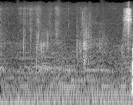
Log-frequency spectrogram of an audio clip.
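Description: Faint footsteps on dirt ground, soft scattered steps under a steady low background hum.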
